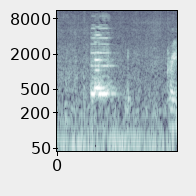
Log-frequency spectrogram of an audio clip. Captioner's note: buzzer chimes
